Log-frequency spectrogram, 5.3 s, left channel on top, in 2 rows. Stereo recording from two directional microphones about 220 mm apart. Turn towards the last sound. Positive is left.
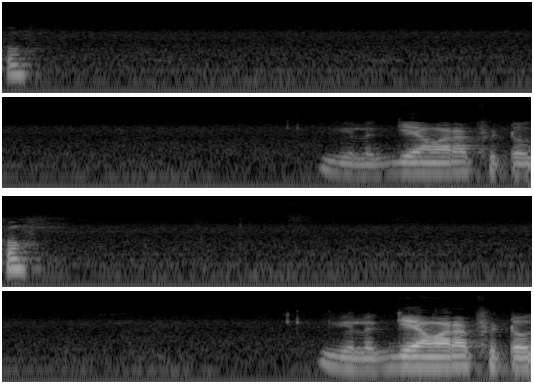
turn(degrees=-35)  # may be behind; listen again after turning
